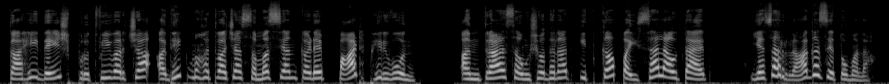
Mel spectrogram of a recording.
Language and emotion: Marathi, angry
